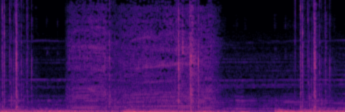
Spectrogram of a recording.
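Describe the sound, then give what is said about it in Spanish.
A Polaroid camera takes instant photos for a forensic report, with mechanical whirring and clicking in sustained motorized bursts. The louder stretches run about a second each, separated by quieter mechanical noise, and no one speaks. “Abre un cajón y coge la cámara Polaroid con la que se hacen las fotos para completar el informe”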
